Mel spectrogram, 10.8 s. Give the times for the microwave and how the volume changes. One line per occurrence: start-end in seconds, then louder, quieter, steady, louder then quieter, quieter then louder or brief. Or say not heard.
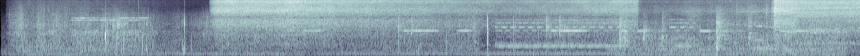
0.0-10.7 louder.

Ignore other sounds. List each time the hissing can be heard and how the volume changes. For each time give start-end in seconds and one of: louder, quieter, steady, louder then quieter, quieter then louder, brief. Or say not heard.
2.6-10.7 quieter then louder.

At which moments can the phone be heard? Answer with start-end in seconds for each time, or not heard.
0.8-1.9, 6.2-8.8.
